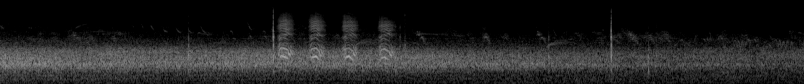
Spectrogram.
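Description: A bird gives four short, harsh calls in quick succession about three seconds in, over a steady background hiss with faint high chirps of small birds.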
